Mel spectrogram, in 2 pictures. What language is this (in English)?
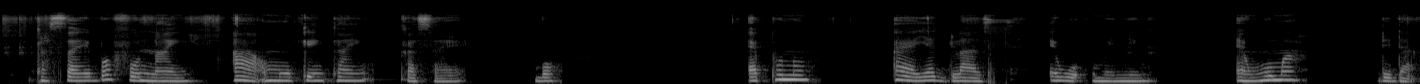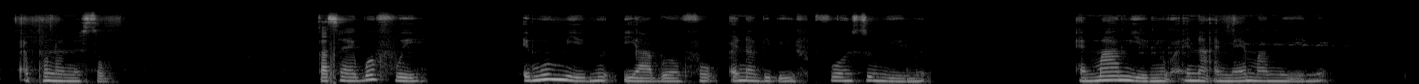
Akan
